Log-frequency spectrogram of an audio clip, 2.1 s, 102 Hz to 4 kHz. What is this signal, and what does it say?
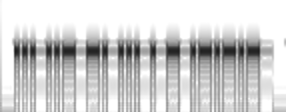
Morse code, heard as a keyed tone, about 40 wpm, 750 Hz. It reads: SUNSET.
